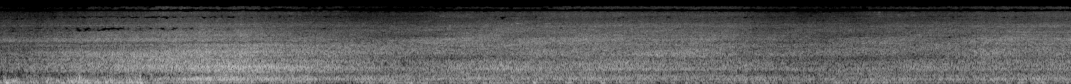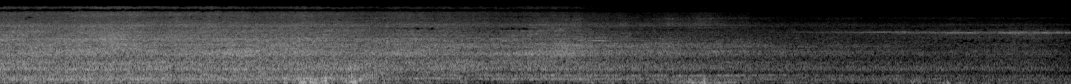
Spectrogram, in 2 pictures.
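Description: Intercity passenger train hauled by an EU07 electric locomotive passing, a steady rush of wheel and rail noise. It is loudest about two seconds in and dies away over the last few seconds.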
